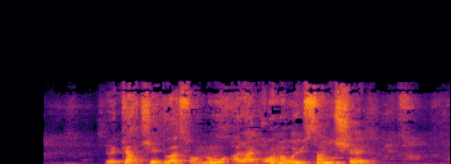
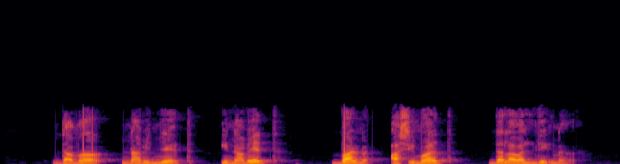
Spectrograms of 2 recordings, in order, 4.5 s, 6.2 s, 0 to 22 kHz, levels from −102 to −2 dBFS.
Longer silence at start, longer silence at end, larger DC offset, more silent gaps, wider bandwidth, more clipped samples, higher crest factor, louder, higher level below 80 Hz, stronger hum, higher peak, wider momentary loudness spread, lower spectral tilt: first, 1.05 s vs 0.55 s; second, 0.35 s vs 0.5 s; neither; neither; first, 11.5 kHz vs 8 kHz; neither; about the same, 20 dB vs 22 dB; first, -24 LUFS vs -30 LUFS; about the same, -64 dBFS vs -64 dBFS; neither; about the same, -8 dBFS vs -8 dBFS; first, 20 LU vs 13 LU; second, -3.5 dB/octave vs -6 dB/octave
